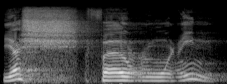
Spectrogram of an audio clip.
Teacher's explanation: Huruf shin, hati-hati, wajib tafasyi, suara yang menyembur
